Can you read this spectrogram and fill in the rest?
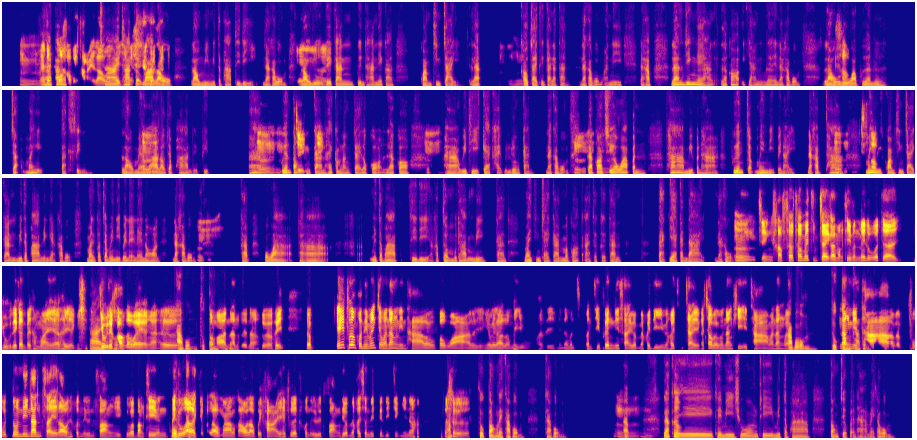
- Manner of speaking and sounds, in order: tapping; chuckle; other background noise; laughing while speaking: "งี้"; laughing while speaking: "เนาะ เออ"
- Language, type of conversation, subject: Thai, unstructured, คุณคิดว่าสิ่งใดสำคัญที่สุดในมิตรภาพ?
- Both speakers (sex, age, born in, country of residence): male, 35-39, Thailand, Thailand; male, 45-49, Thailand, Thailand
